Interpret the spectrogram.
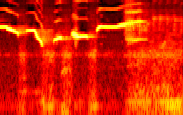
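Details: Brief Oriental magpie-robin phrase from a prompting song for other magpie-robins: several loud whistled notes dipping and rising in quick succession, ending in a longer bright upslurred whistle.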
